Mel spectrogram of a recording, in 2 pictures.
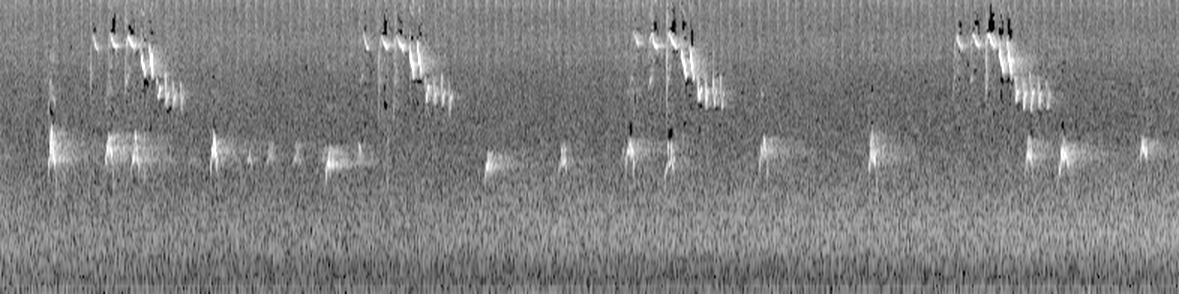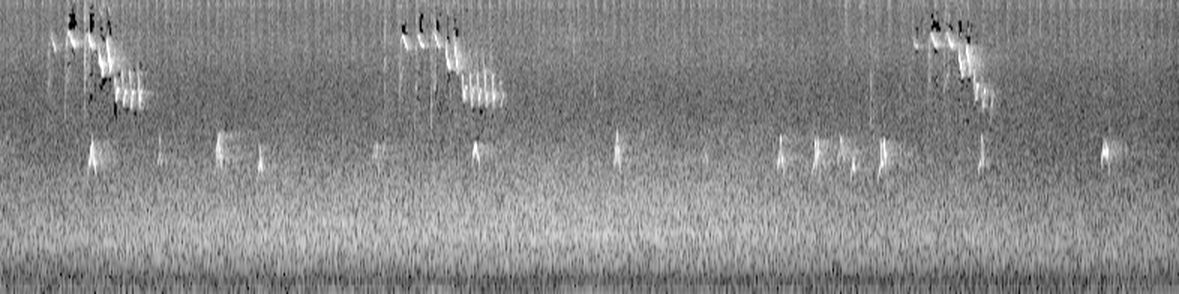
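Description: Birdsong: a small bird repeats a short, high, descending phrase every few seconds, with scattered short chirps between, over a soft steady background hiss that swells a little in the middle.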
